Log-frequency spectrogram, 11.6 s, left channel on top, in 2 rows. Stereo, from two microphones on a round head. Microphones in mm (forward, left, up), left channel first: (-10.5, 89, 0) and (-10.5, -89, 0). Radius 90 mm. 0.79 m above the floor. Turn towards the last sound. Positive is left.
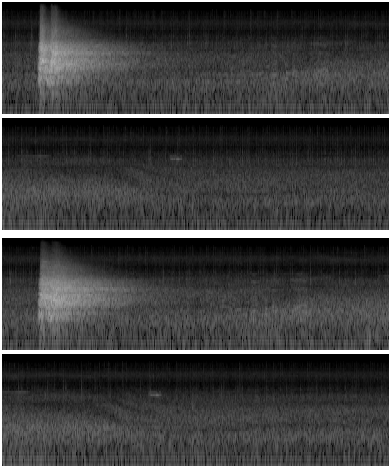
turn(degrees=55)  # may be behind; listen again after turning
